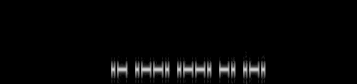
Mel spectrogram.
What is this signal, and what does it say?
Morse code, heard as a keyed tone, about 40 wpm, 700 Hz. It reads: APPNR
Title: Code Groups - 5 Letter:Numbers - 40wpm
